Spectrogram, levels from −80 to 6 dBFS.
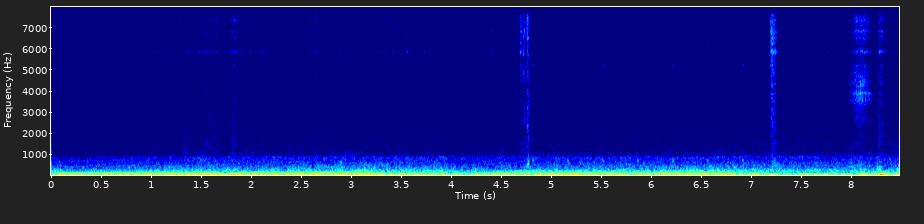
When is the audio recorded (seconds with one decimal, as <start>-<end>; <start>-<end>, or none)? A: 4.7-7.2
